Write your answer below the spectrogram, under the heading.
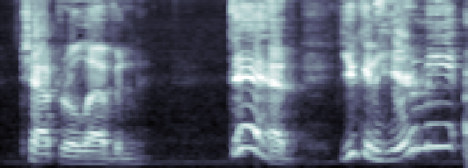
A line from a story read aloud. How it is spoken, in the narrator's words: I cried joyfully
